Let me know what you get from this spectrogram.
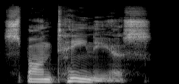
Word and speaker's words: spontaneous: It has four syllables. Stress the second syllable. It's pronounced spontaneous.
